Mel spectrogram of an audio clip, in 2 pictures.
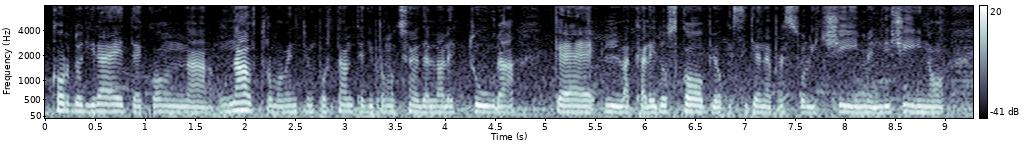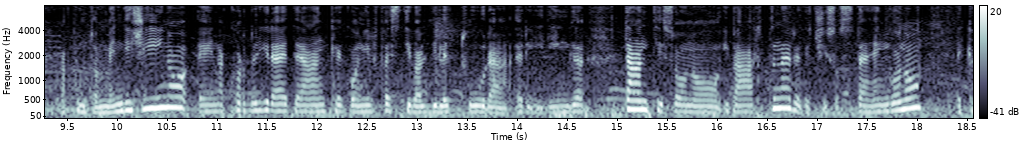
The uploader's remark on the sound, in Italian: siamo al B-Book Festival di Cosenza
